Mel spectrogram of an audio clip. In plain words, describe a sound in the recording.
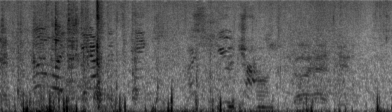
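A cart rolls and rattles over paving stones.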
